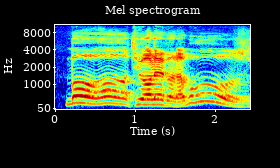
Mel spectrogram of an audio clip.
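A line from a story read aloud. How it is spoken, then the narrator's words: Exclaiming. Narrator (French): s'écria-t-il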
